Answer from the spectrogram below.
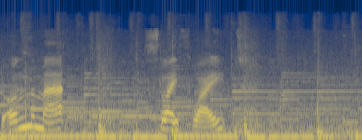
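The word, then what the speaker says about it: Slaithwaite: called on the map slate weight uh commonly pronounced slow it slew it slew it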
